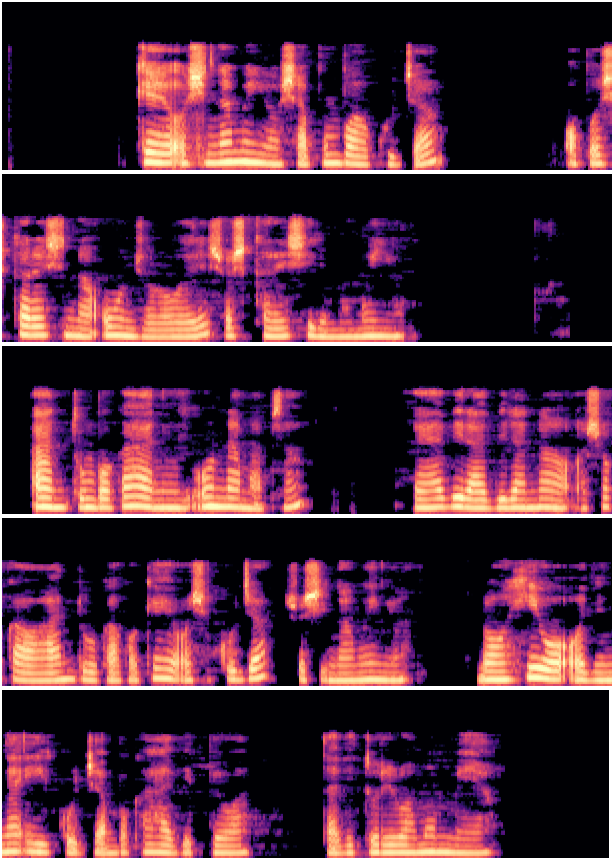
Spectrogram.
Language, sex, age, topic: Oshiwambo, female, 25-35, agriculture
